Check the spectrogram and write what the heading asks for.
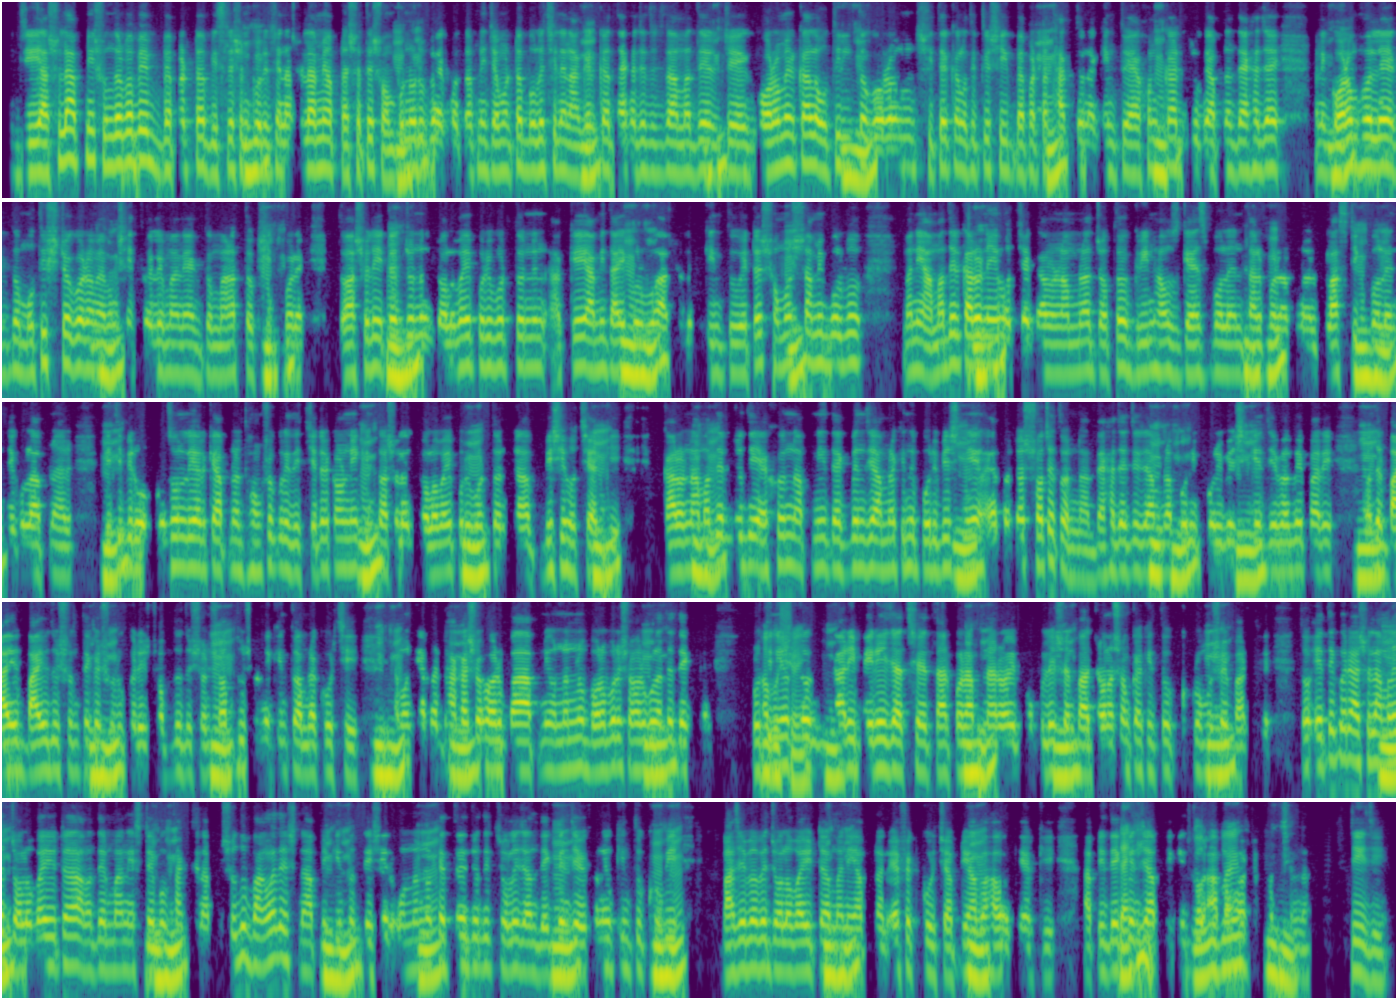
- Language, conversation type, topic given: Bengali, unstructured, আমরা জলবায়ু পরিবর্তনের প্রভাব কীভাবে বুঝতে পারি?
- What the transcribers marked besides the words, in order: static; mechanical hum; "পরিবর্তনের" said as "পরিবর্তনেন"; distorted speech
